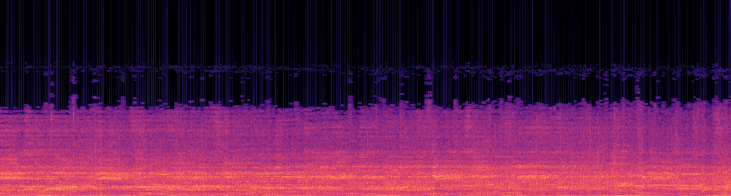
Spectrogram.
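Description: Gospel music with singing, over a church congregation cheering and shouting.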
